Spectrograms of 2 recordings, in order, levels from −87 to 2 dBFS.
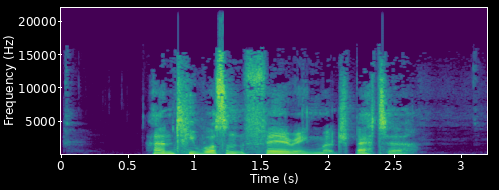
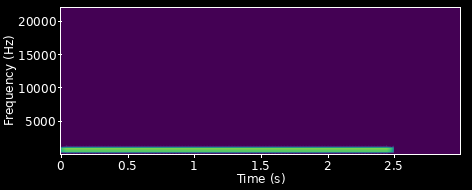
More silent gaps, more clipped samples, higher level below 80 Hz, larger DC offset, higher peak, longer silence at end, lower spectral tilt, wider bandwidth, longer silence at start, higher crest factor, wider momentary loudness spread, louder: neither; neither; first, -58 dBFS vs under -90 dBFS; neither; first, 0 dBFS vs -10 dBFS; about the same, 0.55 s vs 0.5 s; second, -2 dB/octave vs -4.5 dB/octave; first, 17 kHz vs 1 kHz; first, 0.65 s vs 0 s; first, 20 dB vs 8 dB; first, 10 LU vs 1 LU; first, -15 LUFS vs -19 LUFS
